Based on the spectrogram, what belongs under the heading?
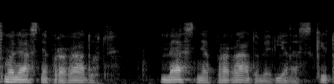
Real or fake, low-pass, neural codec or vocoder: fake; 7.2 kHz; codec, 16 kHz, 16 kbps, FreqCodec, smaller model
